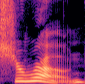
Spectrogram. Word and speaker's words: Sharon: I don't Sharon? – Know. – You know him, the Prime Minister of Israel. – The Prime Minister of Israel. – He was. – Yeah. – Ariel Sharon. Yeah, it's Sharon.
